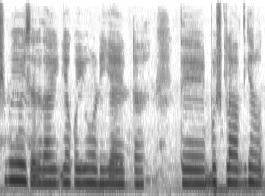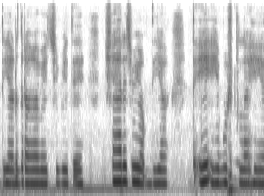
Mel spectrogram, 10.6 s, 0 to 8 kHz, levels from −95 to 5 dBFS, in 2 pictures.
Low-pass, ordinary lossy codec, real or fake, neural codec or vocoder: 7.2 kHz; Opus, 64 kbps; real; none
